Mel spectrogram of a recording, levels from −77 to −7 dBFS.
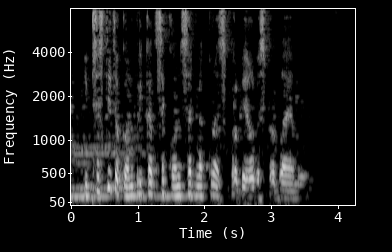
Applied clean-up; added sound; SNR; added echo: classical method Wiener filter.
